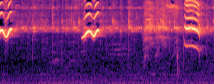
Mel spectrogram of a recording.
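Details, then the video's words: Male Indian ringneck parakeets, kept as talking birds: shrill, wavering whistled notes that dip and rise, in three short bursts spaced about a second and a half apart, with quiet rustling between them. "Best talking male parrots"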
